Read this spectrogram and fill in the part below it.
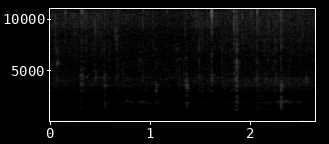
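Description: Onion and tomato sizzle and fry softly in a pan, with light stirring clicks and a low hum in the background.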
